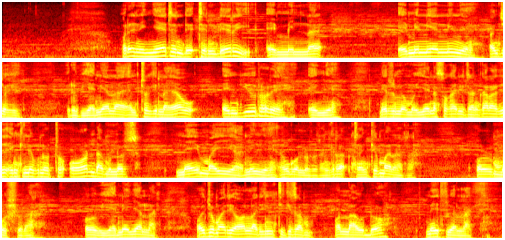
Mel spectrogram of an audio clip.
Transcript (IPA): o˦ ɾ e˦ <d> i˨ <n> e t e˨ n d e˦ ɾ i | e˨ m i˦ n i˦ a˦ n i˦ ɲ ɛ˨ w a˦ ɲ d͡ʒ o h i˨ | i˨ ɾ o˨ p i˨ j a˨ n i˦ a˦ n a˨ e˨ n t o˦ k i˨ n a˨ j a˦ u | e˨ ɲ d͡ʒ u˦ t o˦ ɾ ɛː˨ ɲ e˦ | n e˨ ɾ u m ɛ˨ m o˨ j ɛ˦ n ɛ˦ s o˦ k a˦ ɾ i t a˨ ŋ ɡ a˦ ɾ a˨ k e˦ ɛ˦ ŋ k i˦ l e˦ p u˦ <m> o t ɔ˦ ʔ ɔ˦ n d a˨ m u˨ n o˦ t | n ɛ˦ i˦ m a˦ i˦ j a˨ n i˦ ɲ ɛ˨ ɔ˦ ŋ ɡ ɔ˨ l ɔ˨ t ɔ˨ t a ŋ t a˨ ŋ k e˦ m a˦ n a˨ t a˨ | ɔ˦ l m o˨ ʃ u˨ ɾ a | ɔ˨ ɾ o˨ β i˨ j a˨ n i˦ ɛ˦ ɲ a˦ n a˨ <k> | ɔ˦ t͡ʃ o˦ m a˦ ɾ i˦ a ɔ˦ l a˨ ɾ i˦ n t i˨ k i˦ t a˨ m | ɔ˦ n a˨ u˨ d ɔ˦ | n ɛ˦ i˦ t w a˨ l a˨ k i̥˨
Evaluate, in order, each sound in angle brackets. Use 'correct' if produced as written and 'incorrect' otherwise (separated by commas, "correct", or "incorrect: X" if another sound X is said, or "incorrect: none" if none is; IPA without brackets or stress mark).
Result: incorrect: n, incorrect: ɲ, incorrect: n, correct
